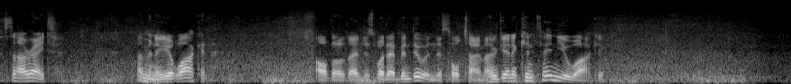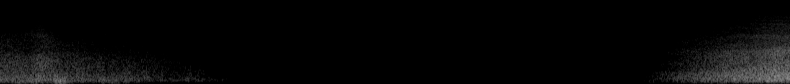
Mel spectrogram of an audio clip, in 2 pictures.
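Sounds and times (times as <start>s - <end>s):
wind noise: 0.0s - 9.3s
ocean waves breaking against a rocky outcrop: 0.0s - 9.6s, 14.5s - 15.8s
speech: 0.1s - 0.8s, 1.4s - 6.2s.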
